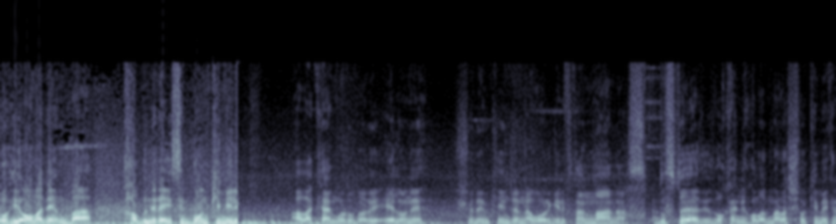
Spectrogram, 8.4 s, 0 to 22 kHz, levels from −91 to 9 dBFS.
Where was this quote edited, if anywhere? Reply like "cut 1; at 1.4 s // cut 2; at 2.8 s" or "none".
cut 1; at 2.4 s // cut 2; at 6.4 s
